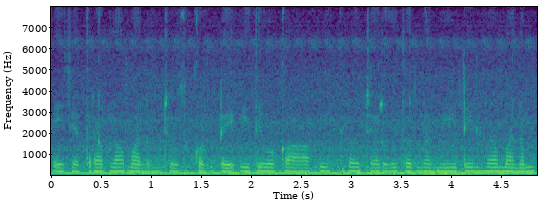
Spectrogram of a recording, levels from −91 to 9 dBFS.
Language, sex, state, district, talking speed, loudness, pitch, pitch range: Telugu, female, Andhra Pradesh, Chittoor, 150 wpm, -14 LUFS, 90 Hz, 90-95 Hz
